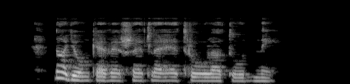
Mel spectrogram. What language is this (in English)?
Hungarian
